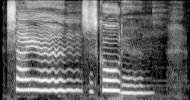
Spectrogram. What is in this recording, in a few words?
De Essed Vox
